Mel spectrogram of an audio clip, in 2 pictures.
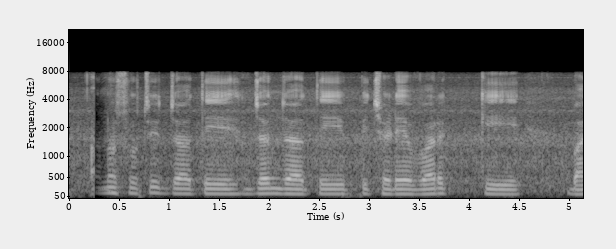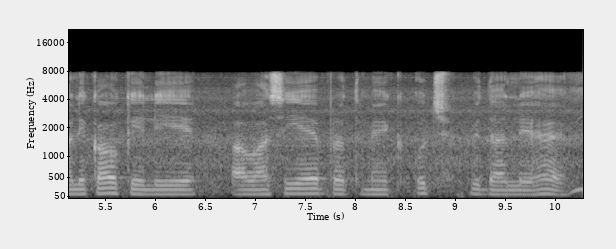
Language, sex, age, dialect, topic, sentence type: Hindi, male, 18-24, Hindustani Malvi Khadi Boli, banking, statement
